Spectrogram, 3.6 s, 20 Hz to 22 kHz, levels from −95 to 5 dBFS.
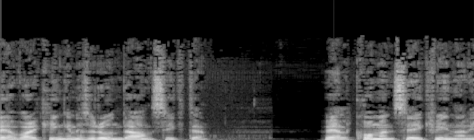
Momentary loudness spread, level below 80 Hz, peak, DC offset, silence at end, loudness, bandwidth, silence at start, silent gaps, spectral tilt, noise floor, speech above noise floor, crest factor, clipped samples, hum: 9 LU; -40 dBFS; 0 dBFS; under 0.1%; 0 s; -15 LUFS; 16.5 kHz; 0 s; none; -5 dB/octave; -61 dBFS; 47 dB; 16 dB; under 0.1%; none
